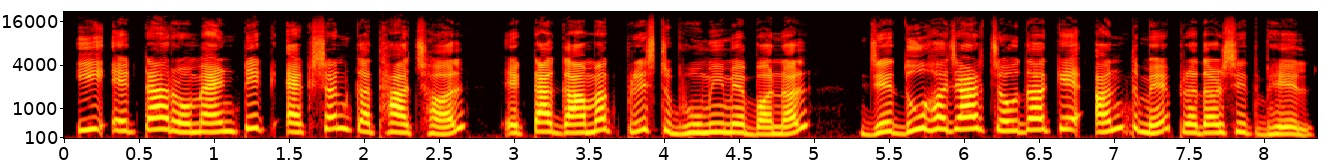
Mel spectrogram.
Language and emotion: Maithili, neutral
